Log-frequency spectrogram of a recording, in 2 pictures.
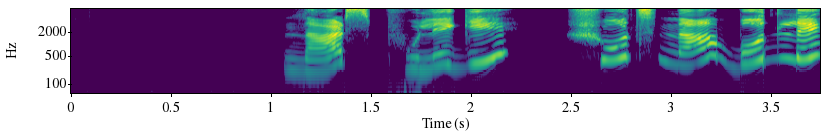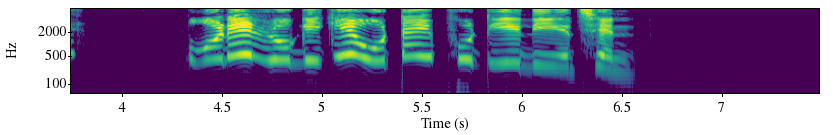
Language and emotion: Bengali, disgusted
